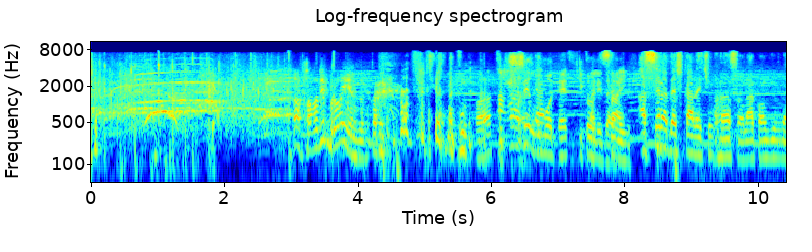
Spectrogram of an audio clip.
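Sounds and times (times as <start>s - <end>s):
crowd clapping and cheering: 0.0s - 3.6s
laughter: 3.0s - 6.9s
speech: 3.0s - 10.4s.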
